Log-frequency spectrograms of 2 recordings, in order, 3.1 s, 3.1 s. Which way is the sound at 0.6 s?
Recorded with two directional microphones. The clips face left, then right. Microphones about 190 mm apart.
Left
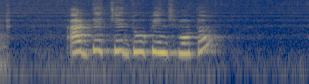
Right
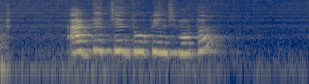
45° left (ahead or behind).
